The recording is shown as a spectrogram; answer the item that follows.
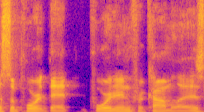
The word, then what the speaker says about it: Kamala: Here's a question though: all of these, let's say, new supporters of Kamala. Pronounce her name?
